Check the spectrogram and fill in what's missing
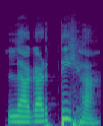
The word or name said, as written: lagartija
